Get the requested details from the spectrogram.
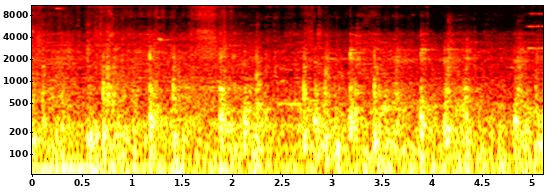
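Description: Steel wheels clatter and click over rail joints.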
